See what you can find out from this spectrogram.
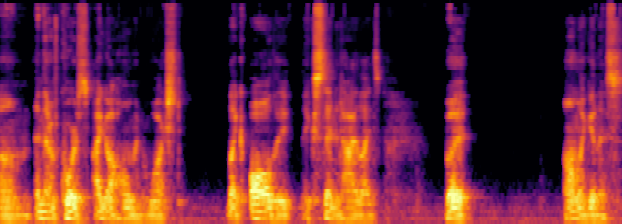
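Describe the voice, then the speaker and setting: A man with an American accent and a fairly low, somewhat breathy voice speaks at a fairly slow pace in a monotone, flat intonation, with long, frequent pauses. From US, Utah. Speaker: football fan vlogger. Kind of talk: casual predictions monologue. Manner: hesitant fillers.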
